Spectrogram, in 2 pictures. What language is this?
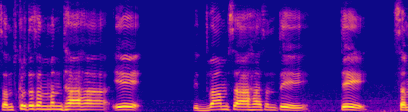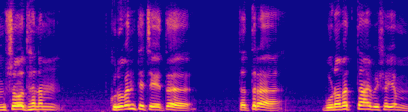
Sanskrit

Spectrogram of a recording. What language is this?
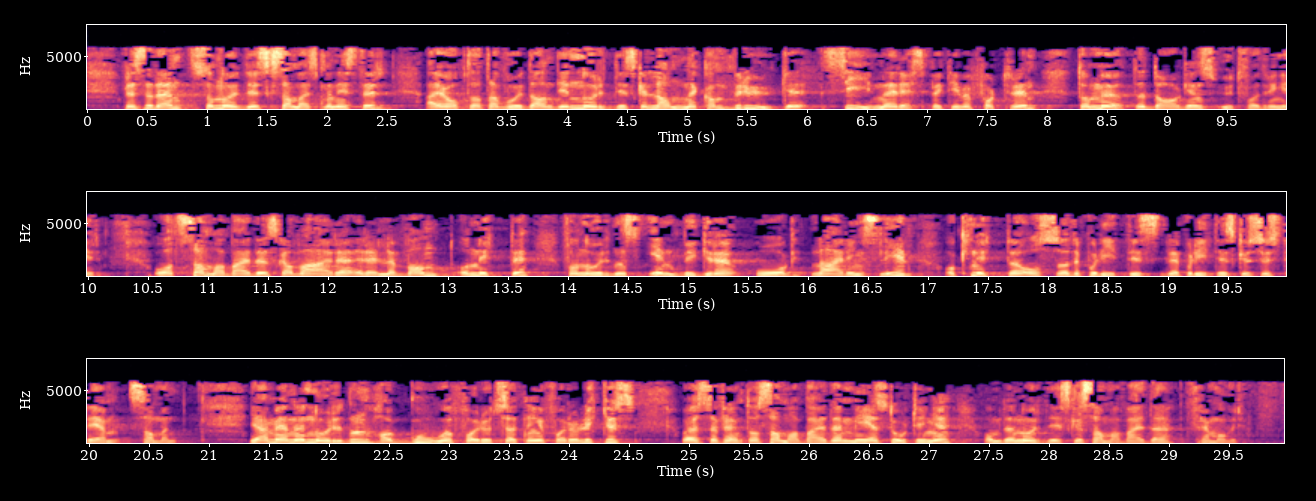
Norwegian Bokmål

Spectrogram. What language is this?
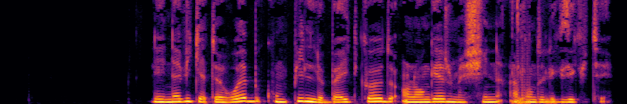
French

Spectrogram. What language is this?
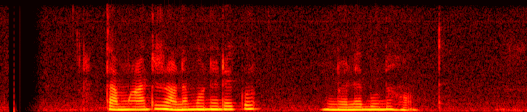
Sinhala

